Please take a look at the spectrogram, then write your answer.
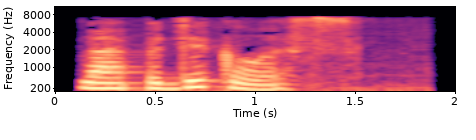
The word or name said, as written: lapidicolous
